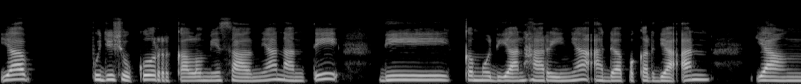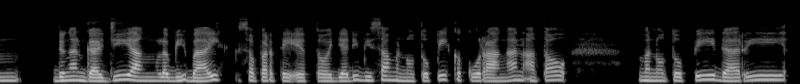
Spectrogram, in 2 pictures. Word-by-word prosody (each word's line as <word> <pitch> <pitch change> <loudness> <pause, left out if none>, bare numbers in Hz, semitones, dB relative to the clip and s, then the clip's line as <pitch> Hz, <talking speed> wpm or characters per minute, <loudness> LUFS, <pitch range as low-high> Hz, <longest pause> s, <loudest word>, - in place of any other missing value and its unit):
ya, 225 +3 +4 0.6
puji 220 -1 +2
syukur 200 -2 +2
kalau 175 +1 +2
misalnya 180 +2 0
nanti 205 +4 -1 0.4
di 205 +3 +2 0.6
kemudian 185 -2 +2
harinya 180 +2 +1
ada 180 -1 +1
pekerjaan 180 +5 +1 0.5
yang 175 -1 +1 0.3
dengan 180 +2 +1
gaji 175 +6 +2
yang 175 -2 +2
lebih 175 +3 +1
baik, 170 +7 +2
seperti 170 -3 -2
itu, 160 0 -2
jadi 165 +5 -1
bisa 185 +2 -1
menutupi 165 +5 -3
kekurangan 170 +1 -1
atau, 190 +4 -3 0.7
menutupi 175 +4 -1
dari, 195 +6 0
180 Hz, 95 wpm, -23 LUFS, 170-200 Hz, 0.7 s, ya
